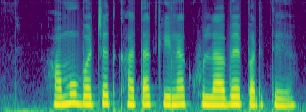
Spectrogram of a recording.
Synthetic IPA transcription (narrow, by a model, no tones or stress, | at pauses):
hɐmũbət͡ʃət̪kʰaːt̪akinakʰʊlaːbepəɾt̪e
